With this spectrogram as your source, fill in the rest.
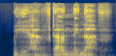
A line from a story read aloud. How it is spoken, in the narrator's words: he panted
